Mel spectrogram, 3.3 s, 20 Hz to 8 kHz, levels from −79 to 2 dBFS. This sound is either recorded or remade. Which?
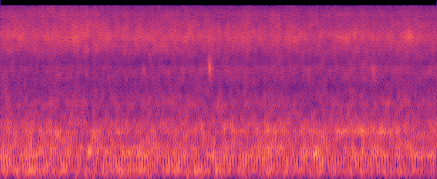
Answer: remade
